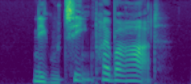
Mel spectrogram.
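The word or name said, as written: nikotinpræparat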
